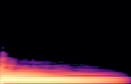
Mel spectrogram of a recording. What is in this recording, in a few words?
Bass Guitar C; Basses; Cymatics; Eternity Sample Pack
